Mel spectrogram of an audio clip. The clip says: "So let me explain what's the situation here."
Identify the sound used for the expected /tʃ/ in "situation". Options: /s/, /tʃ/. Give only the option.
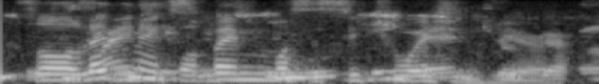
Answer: /tʃ/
